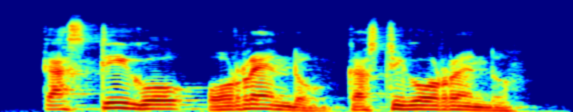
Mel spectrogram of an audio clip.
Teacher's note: Todo esto por la cuestión del el hiato, ¿no? Si hay una vocal y luego la siguiente palabra comienza con H, pero luego sigue la vocal con la que terminó la anterior, se une. Recordemos que la H es muda.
